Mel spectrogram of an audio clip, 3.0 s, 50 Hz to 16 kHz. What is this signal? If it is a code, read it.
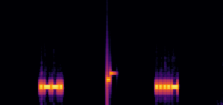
Morse code, heard as a keyed tone, about 46 wpm, 700 Hz. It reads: P 4
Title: Single Letter-Number Alt - Rapid-Fire 45wpm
